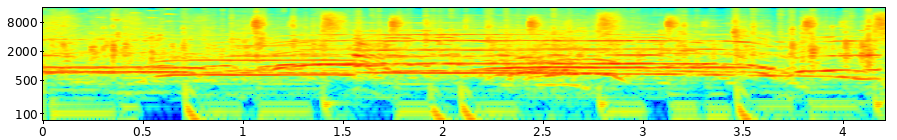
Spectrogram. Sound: applause

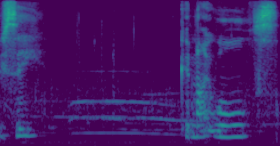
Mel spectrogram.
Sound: wolf howls

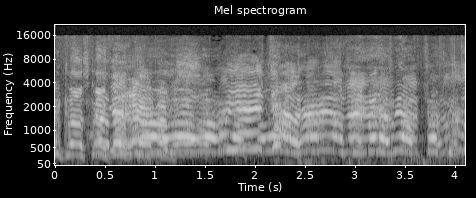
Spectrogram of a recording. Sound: arguing and shouting

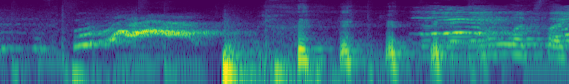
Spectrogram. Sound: screams

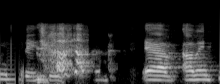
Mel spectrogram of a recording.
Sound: laughs

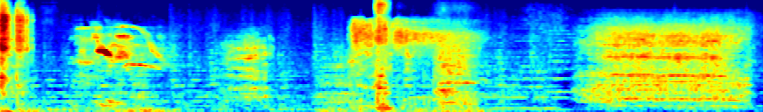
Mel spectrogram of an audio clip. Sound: T-rex and Velociraptor tangle

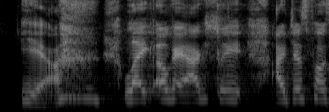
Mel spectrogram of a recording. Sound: laughing gently

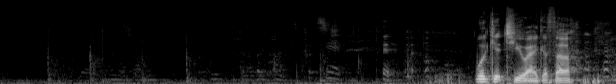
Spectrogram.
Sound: speaks faintly

